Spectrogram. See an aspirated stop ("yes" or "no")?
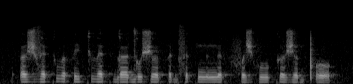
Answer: no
